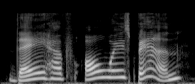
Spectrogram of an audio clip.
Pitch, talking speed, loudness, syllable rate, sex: 265 Hz, 125 wpm, -17 LUFS, 3.3 syllables/s, female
